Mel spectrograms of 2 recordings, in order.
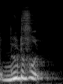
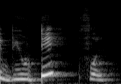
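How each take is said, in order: First: beautiful rushed into one quick blur; beautiful squashed into one fast word; too hurried. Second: beautiful split, gap after beauty; beautiful in two separated parts; pause mid-word. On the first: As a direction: rattle off beautiful with no gap. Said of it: "पर ऐसे थोड़ी ना बोल देंगे". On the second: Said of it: "पर इनको हम ऐसे बोलेंगे". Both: Shown as a demonstration.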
